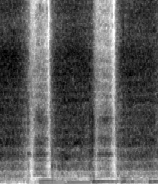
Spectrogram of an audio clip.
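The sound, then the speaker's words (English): Three loud, harsh, breathy sniffs blown straight into a microphone, each a rough airy rush separated by short pauses, with a faint low hum underneath and no talking. “Okay, you didn't see her face, but man, she was sniffing the crap out of that microphone.”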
